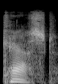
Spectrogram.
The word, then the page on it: cast on: American English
